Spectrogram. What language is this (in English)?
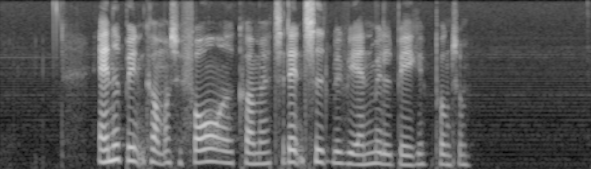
Danish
